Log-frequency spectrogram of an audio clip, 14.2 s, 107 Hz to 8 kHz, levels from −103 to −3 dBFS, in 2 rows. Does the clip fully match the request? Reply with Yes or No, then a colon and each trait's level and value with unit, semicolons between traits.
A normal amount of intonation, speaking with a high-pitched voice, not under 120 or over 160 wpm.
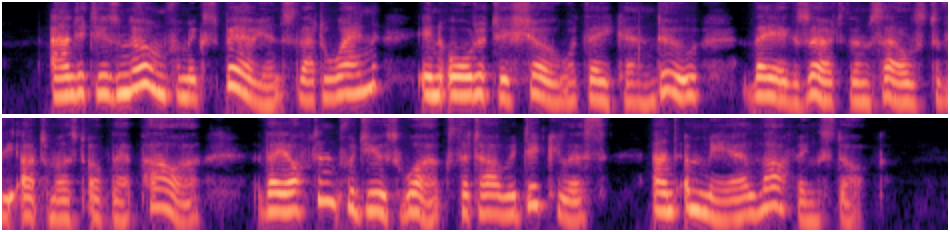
Yes: average, 4.3 semitones; high, 210 Hz; average, 155 wpm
